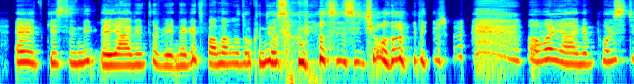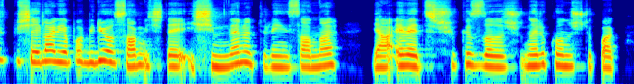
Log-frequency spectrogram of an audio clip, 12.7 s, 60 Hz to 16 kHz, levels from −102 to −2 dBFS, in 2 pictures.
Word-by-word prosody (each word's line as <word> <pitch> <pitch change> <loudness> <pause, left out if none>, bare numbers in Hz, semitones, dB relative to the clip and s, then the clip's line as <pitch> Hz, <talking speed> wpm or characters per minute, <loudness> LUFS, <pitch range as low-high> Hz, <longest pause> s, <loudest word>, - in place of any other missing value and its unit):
Evet, 260 -2 +4
kesinlikle, 245 0 +1
yani, 215 +1 +5
tabii 210 -6 -1
negatif 240 +6 -1
anlamda 235 +1 +3
dokunuyorsam 260 +2 +5
biraz 300 +4 +3
üzücü 265 +2 +2
olabilir 290 -1 +2 0.8
ama, 290 +3 +3
yani, 235 -3 +1
pozitif 295 +3 -3
bir 275 - -9
şeyler 275 0 -1
yapabiliyorsam, 255 -4 -3
işte, 205 -1 -5
işimden 210 +6 -2
ötürü 225 -5 -8
insanlar, 195 +3 -4 0.4
“Ya, 195 0 -1
evet, 210 -2 0
şu 210 0 -6
kızla 210 -3 -3
da 190 - -4
şunları 210 +3 -4
konuştuk, 205 -2 -6
bak, 185 0 -4
240 Hz, 130 wpm, -22 LUFS, 210-275 Hz, 0.8 s, yani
